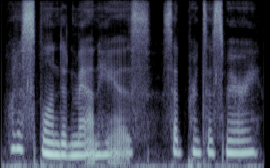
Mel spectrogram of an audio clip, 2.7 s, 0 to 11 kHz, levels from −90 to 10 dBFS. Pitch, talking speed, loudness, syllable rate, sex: 200 Hz, 200 wpm, -20 LUFS, 5.1 syllables/s, female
